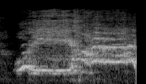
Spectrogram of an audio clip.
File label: Excited; Changbin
